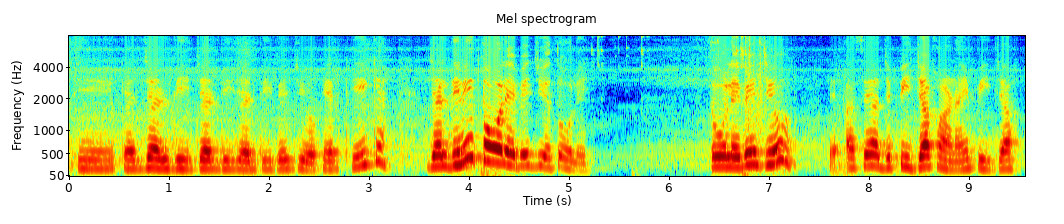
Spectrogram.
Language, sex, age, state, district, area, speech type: Dogri, female, 45-60, Jammu and Kashmir, Udhampur, rural, spontaneous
